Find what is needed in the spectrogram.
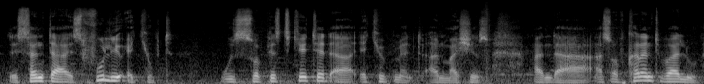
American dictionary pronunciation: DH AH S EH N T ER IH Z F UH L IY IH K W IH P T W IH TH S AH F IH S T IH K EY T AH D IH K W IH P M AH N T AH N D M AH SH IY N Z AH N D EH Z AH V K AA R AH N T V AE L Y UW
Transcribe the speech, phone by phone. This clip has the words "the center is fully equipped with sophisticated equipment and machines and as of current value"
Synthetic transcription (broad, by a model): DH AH S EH N T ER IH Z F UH L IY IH K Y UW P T W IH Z S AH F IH S T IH K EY T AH D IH K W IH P M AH N T AH N D M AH SH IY N S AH N D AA S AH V K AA R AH N T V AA L Y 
